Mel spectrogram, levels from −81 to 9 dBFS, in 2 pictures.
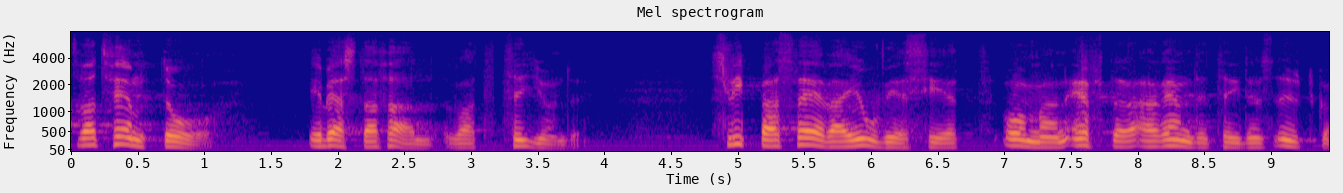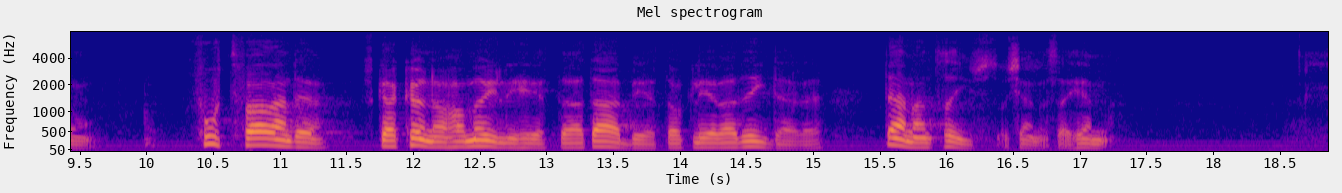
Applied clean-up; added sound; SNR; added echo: none; none; none; none.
